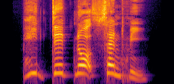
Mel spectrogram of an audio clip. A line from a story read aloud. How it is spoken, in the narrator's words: cried she positively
